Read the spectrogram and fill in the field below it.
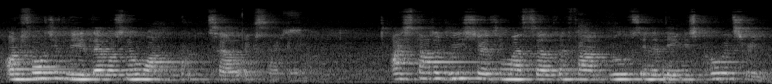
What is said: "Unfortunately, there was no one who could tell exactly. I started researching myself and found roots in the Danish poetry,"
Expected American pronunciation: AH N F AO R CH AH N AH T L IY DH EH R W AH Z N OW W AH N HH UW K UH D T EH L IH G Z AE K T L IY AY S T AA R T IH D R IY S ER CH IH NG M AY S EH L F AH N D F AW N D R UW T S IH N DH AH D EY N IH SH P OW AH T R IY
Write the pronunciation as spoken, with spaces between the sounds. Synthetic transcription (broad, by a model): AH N F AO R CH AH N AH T L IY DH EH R W AH Z N OW W AH N HH UW K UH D T EH L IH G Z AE K T L IY AY S T AA R T IH D R IY S ER CH IH NG M AY S EH L F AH N F AW N D R UW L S IH N DH AH D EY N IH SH P OW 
